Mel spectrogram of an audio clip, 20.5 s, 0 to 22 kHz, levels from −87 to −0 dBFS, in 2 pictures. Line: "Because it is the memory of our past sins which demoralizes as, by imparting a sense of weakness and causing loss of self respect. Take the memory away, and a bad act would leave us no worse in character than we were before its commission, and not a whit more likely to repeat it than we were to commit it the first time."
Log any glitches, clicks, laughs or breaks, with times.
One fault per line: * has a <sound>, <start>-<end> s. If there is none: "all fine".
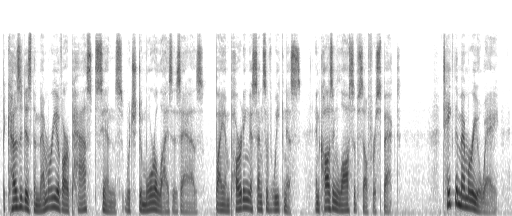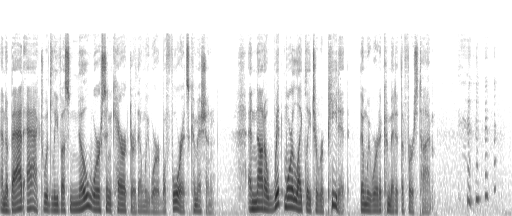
* has a laugh, 19.4-20.2 s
